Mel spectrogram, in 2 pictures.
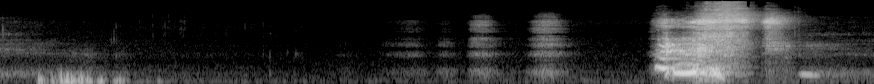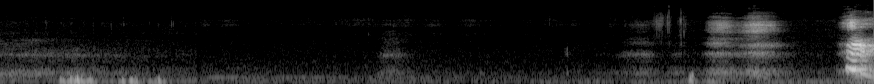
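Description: One forceful, explosive adult sneeze with short sniffing breaths around it, typical of hay fever sneezing.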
